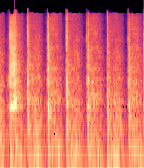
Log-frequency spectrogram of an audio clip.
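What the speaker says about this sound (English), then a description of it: "you gotta do it vigorously enough to hear that clicking sound" A pet hair remover roller pushed vigorously back and forth across a comforter gives off a regular series of sharp plastic clicks, about one every third of a second, close and crisp, with no talking.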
